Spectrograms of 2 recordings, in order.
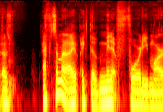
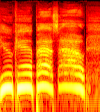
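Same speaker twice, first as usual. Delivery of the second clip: put-on scream, higher and louder; 5 dB louder than usual. Retelling lying injured on a mountain, imitating screaming at himself. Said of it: "screaming at myself on the mountain".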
